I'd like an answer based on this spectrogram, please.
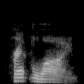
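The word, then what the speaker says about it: println: in the print Ln that is a letter L not the number one print line is how you say that print line and then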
